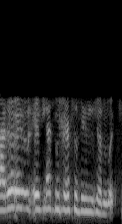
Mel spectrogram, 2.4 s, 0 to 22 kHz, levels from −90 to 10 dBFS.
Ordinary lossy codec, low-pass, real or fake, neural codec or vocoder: none; 3.6 kHz; fake; codec, 16 kHz, 1 kbps, FreqCodec, larger model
